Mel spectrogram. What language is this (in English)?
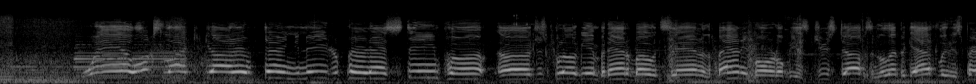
English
